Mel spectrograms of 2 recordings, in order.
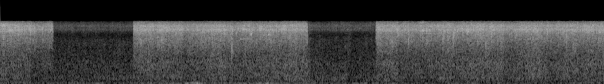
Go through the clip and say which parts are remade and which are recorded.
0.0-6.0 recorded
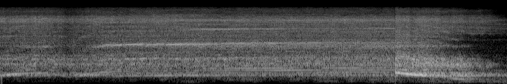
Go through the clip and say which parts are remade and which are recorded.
0.0-1.0 recorded; 1.0-2.8 remade; 2.8-3.3 recorded; 3.3-3.8 remade; 3.8-4.4 recorded; 4.4-5.1 remade

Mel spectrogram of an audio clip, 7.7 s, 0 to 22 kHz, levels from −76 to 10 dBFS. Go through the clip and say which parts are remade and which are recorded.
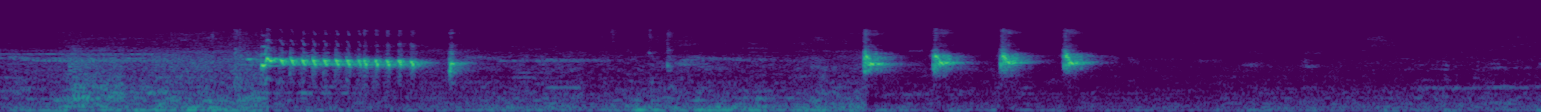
0.0-1.8 recorded; 1.8-2.4 remade; 2.4-4.0 recorded; 4.0-6.7 remade; 6.7-7.7 recorded

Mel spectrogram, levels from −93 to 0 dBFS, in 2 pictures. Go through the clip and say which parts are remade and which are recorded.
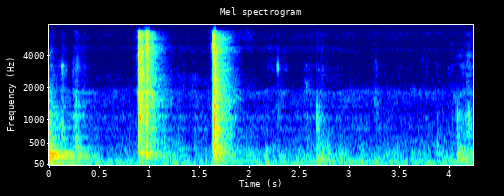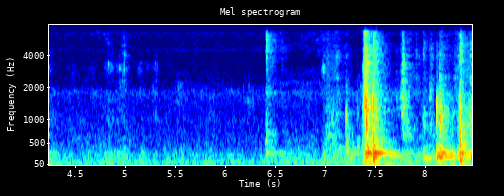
0.0-3.2 remade; 3.2-8.5 recorded

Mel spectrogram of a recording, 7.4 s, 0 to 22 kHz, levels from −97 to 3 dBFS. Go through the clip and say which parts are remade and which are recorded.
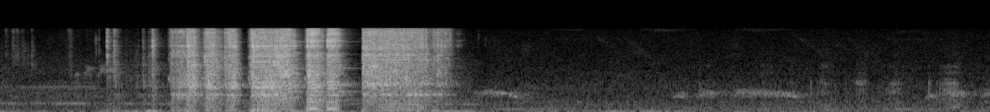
0.0-1.3 recorded; 1.3-1.8 remade; 1.8-7.4 recorded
